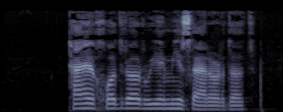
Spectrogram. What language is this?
Persian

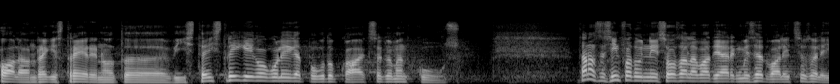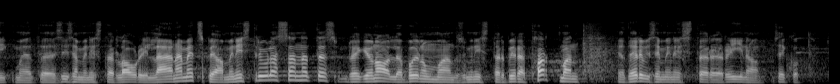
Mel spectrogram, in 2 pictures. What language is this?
Estonian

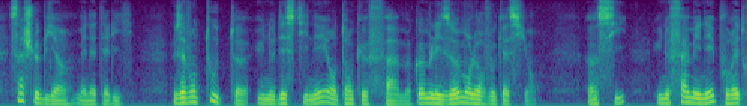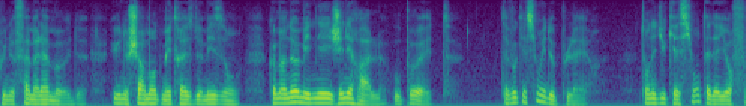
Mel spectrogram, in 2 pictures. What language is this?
French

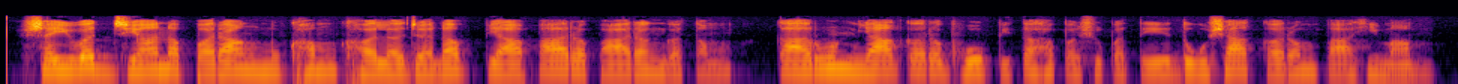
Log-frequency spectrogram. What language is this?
Sanskrit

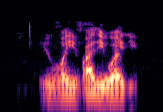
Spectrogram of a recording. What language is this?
Kabyle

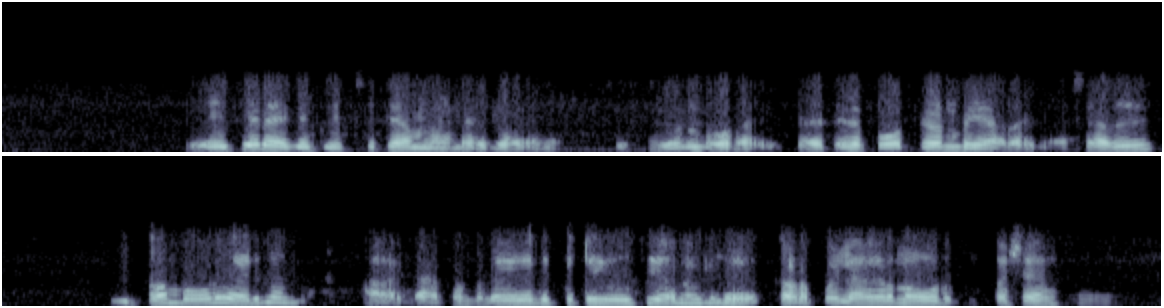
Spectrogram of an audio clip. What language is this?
Malayalam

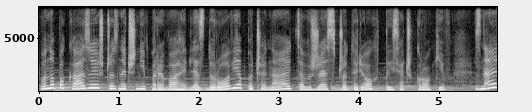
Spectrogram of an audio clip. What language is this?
Ukrainian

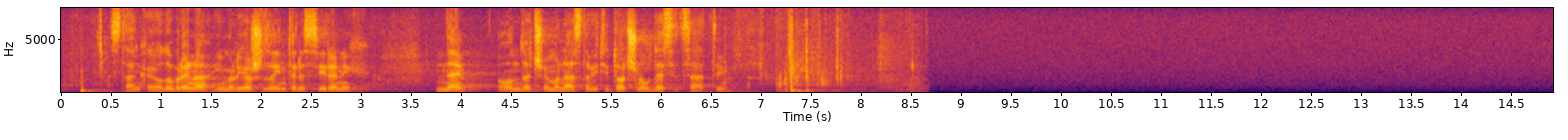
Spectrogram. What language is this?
Croatian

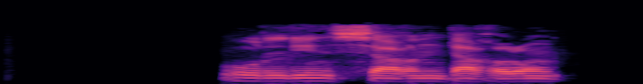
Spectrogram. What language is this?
Kabyle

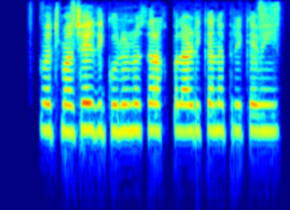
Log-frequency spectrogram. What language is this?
Pashto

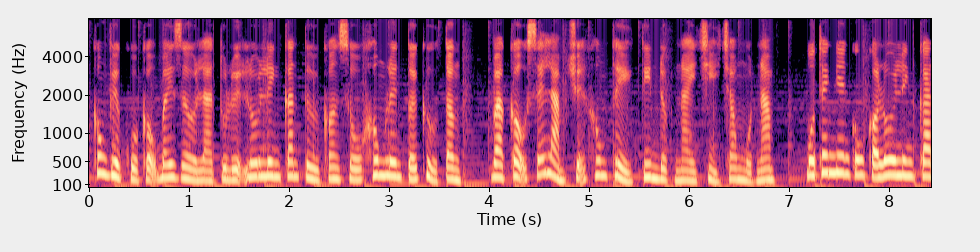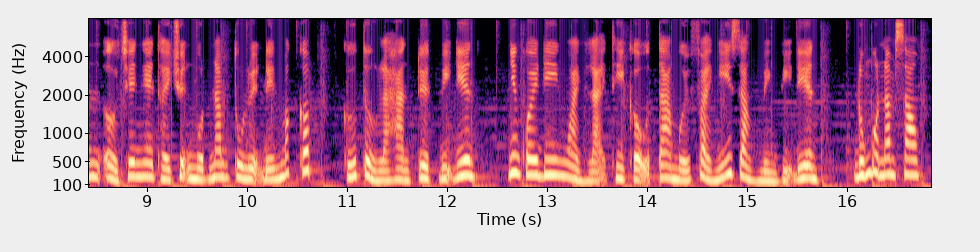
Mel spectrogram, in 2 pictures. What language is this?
Vietnamese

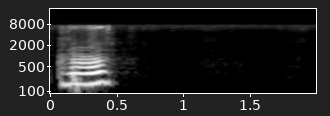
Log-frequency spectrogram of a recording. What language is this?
Punjabi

